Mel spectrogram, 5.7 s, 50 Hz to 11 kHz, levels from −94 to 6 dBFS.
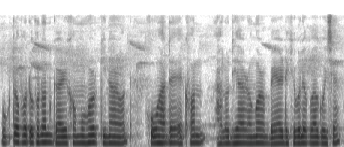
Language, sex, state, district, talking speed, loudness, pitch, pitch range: Assamese, male, Assam, Sonitpur, 145 wpm, -16 LUFS, 150 Hz, 145-155 Hz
